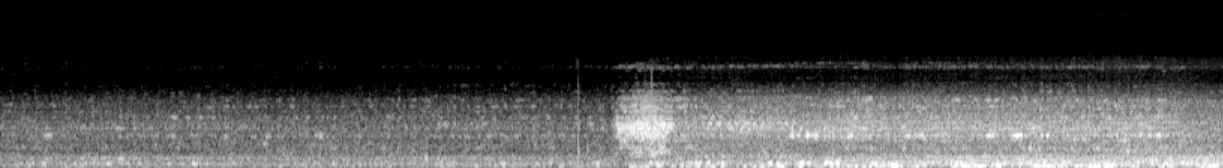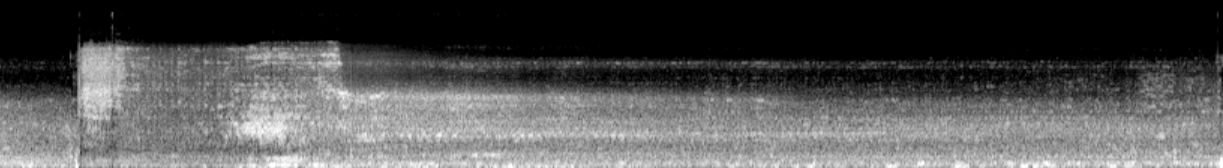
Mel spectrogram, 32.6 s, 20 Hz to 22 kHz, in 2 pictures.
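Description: NefAZ 5299 city bus running, its noise growing sharply louder about eight seconds in and staying so. Around the middle come two loud bursts of hiss a couple of seconds apart.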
